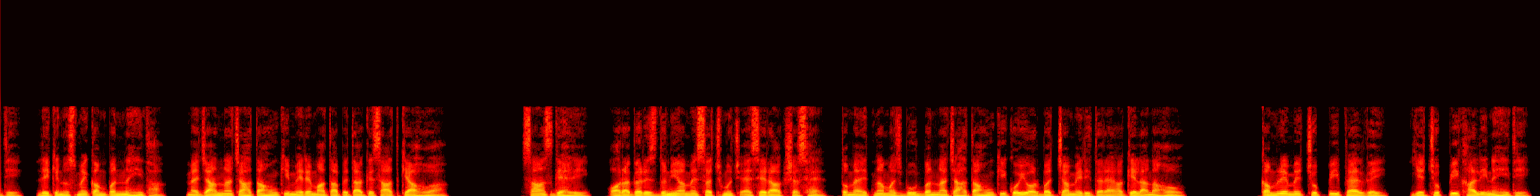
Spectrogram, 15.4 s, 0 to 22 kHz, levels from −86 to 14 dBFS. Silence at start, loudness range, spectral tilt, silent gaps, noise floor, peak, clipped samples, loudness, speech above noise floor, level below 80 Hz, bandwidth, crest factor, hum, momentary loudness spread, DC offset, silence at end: 0 s; 2 LU; -7 dB/octave; 5.11-5.20 s, 12.46-12.56 s; under -90 dBFS; -2 dBFS; under 0.1%; -20 LUFS; over 71 dB; -44 dBFS; 10.5 kHz; 18 dB; none; 7 LU; under 0.1%; 0.1 s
